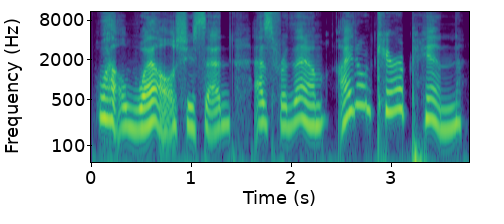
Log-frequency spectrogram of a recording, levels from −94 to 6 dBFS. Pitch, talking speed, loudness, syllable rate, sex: 230 Hz, 190 wpm, -18 LUFS, 3.6 syllables/s, female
